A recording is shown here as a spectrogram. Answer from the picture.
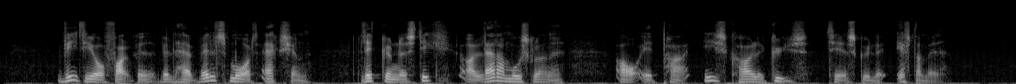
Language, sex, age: Danish, male, 67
